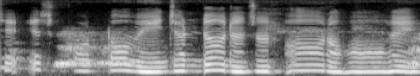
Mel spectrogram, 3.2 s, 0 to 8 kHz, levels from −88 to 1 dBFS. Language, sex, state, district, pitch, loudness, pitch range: Hindi, female, Madhya Pradesh, Umaria, 205 Hz, -12 LUFS, 185-230 Hz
